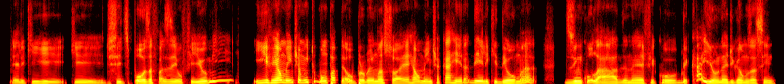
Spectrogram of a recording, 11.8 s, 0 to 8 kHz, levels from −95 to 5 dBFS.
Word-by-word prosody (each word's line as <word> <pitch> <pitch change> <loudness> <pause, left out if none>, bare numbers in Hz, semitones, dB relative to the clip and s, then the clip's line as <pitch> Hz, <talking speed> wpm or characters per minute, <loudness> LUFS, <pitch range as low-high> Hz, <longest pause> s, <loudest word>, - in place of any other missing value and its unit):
Ele 100 +3 -5
que 130 -1 -4
que 100 -6 -4
se 120 +2 -3
dispôs 140 +3 +2
a - - +3
fazer 135 -2 -3
o 135 - -1
filme, 145 - +1 0.5
e 175 +6 +1
realmente 195 +2 +4
é - - +4
muito 215 +7 -3
bom 200 - +1
o - - -6
papel, 210 +4 -1
o - - -1
problema 130 +3 +3
só 135 -1 -2
é 145 +3 -1
realmente 155 -1 -2
a - - -7
carreira 165 +1 -1
dele 160 -5 +2
que 130 -3 -3
deu 120 +2 +4
uma 140 +1 -2 0.4
desvinculada, 125 - +1
né, 100 +2 +1
ficou, 90 0 -3
decaiu, 115 +6 +1
né, 110 0 +2
digamos 100 -2 0
assim. 90 -2 -3
135 Hz, 175 wpm, -22 LUFS, 110-155 Hz, 0.5 s, realmente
